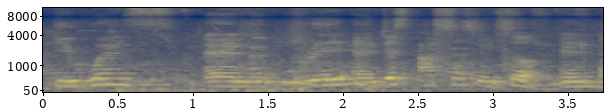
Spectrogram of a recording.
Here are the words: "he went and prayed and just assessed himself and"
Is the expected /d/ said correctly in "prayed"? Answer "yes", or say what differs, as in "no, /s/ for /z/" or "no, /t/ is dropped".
no, /d/ is dropped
